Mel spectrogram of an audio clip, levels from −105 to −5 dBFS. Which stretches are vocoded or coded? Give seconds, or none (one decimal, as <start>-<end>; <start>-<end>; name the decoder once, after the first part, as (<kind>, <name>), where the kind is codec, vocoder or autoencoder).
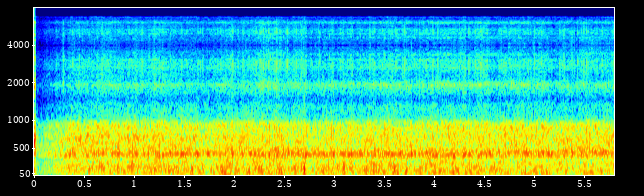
0.0-0.8 (vocoder, BigVGAN v2); 3.5-4.1; 4.6-5.8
